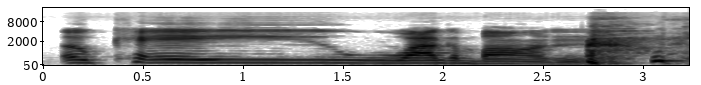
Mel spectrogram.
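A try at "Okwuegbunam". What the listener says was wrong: Okue Bunam. Yep. The G is silent. Okue Bunam. Bunam.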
